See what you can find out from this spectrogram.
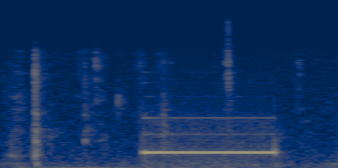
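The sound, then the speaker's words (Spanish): An unanswered phone call's ringback tone: a single steady mid-pitched tone of about one second, preceded by a faint click. “Pues no contesta. contesta. No contestó. Márcale otra vez.”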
